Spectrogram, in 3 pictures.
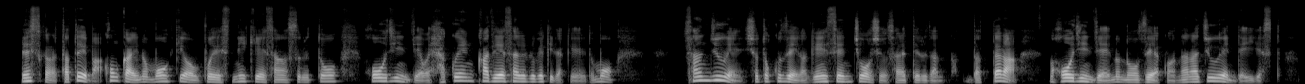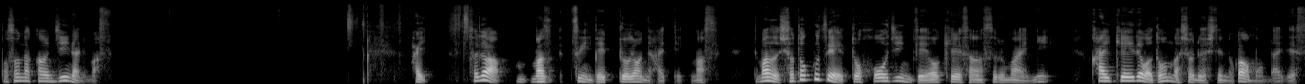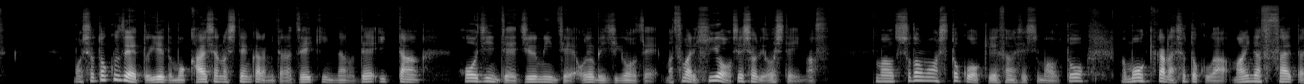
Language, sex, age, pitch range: Japanese, male, 40-59, 110-155 Hz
